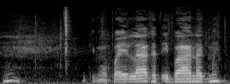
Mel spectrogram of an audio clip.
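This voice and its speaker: A man's voice: mid-range voice, brisk, slight background noise, lightly acted. Man acting a mid-voiced, nosy buddy. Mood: teasing, questioning. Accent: Filipino. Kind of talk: Ilocano radio drama acting. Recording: music under the voice.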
